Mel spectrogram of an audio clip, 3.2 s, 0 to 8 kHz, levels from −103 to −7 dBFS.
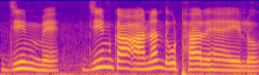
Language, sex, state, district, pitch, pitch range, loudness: Hindi, female, Uttar Pradesh, Jalaun, 230 Hz, 205-265 Hz, -17 LUFS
